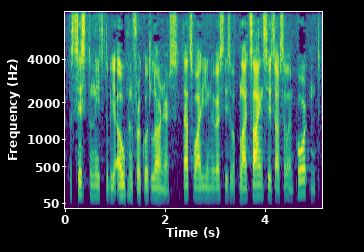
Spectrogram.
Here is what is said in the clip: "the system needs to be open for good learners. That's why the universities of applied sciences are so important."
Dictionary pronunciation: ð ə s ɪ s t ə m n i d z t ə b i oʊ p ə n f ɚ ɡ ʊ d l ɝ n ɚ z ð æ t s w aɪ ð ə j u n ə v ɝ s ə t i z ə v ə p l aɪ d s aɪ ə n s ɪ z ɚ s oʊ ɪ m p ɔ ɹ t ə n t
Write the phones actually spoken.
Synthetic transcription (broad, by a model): ð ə s ɪ s t ə m n i d z t ə b i oʊ p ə n f ɚ ɡ ʊ d l ɝ n ɚ z ð æ t s w aɪ ð ə j u n ə v ɝ s ə t i z ə v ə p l aɪ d s aɪ ə n s ɪ z ɚ s oʊ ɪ m p ɔ ɹ t n t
